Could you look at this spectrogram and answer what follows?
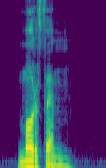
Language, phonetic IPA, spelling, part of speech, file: Polish, [ˈmɔrfɛ̃m], morfem, noun, Pl-morfem.ogg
